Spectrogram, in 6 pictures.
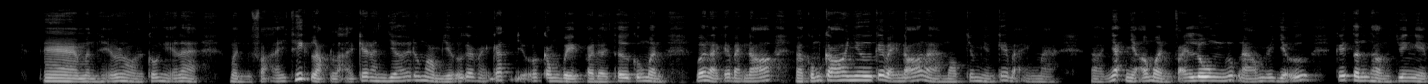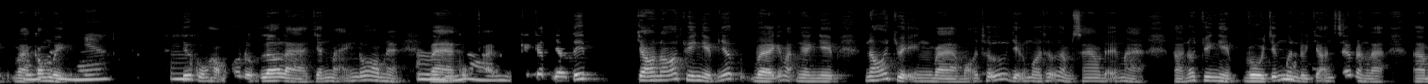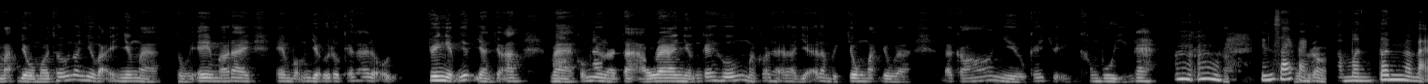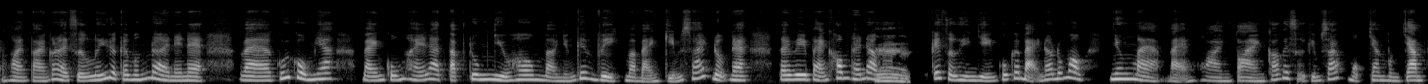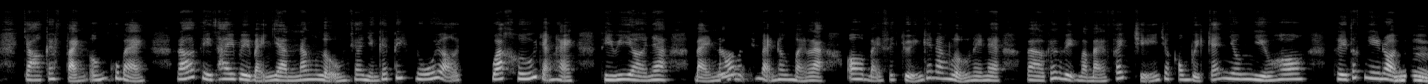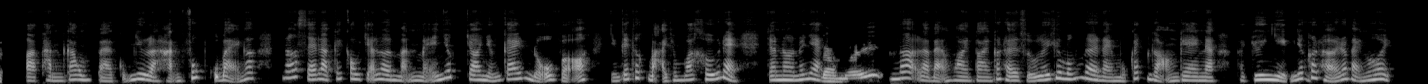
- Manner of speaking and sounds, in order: other background noise
- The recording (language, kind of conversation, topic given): Vietnamese, advice, Làm sao để tiếp tục làm việc chuyên nghiệp khi phải gặp người yêu cũ ở nơi làm việc?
